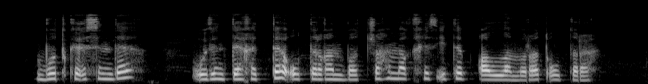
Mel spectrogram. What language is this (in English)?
Bashkir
